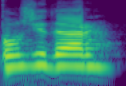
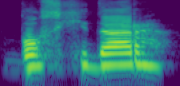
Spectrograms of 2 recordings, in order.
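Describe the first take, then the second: First: The middle consonant is a soft zh sound. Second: The middle consonant is not a zh sound. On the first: This is how the name is really said. The speaker calls it right. "the right letter to express the right sound" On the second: Other people mispronounce the name this way. The speaker calls it wrong. "everybody calls me either"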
